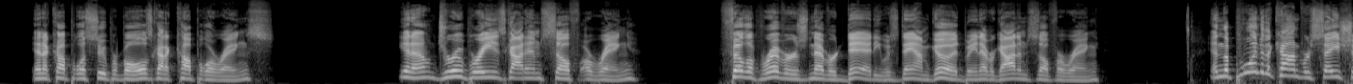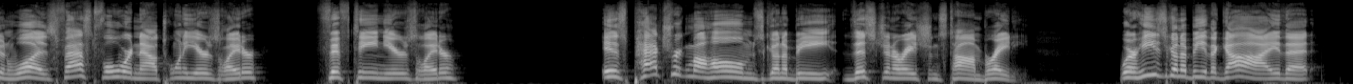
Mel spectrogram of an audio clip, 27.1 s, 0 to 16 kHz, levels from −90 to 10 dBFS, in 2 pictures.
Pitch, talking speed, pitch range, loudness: 185 Hz, 150 wpm, 165-215 Hz, -21 LUFS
